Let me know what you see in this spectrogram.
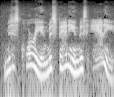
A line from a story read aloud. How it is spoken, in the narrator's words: said Jane in a whisper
